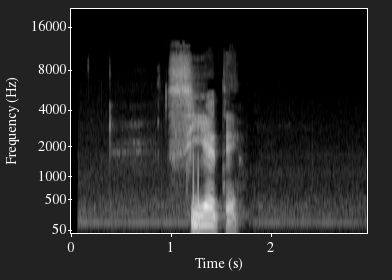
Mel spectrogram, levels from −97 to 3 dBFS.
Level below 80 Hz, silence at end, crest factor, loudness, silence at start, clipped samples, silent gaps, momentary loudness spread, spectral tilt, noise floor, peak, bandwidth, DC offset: -66 dBFS; 1.3 s; 24 dB; -23 LUFS; 1 s; under 0.1%; none; 15 LU; -5 dB/octave; -65 dBFS; -4 dBFS; 11 kHz; under 0.1%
